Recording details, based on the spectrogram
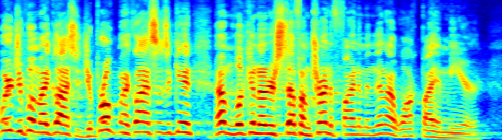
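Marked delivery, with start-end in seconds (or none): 0.0-1.9 high, accusing, scolding yell with voice raised. A speaker tells an audience about losing their glasses, retelling yelling at kids. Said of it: "I'm yelling at my kids".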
